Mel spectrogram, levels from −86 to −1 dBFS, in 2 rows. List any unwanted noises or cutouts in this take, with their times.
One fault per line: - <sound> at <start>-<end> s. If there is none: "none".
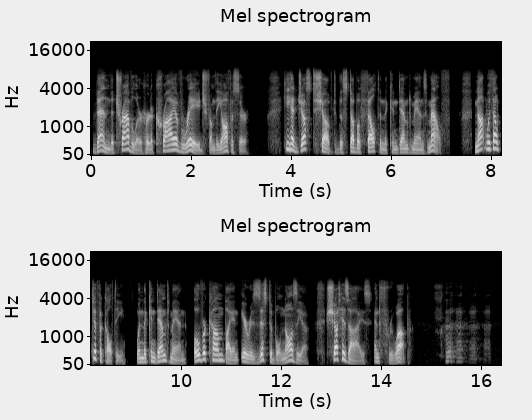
- laugh at 15.1-16.2 s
